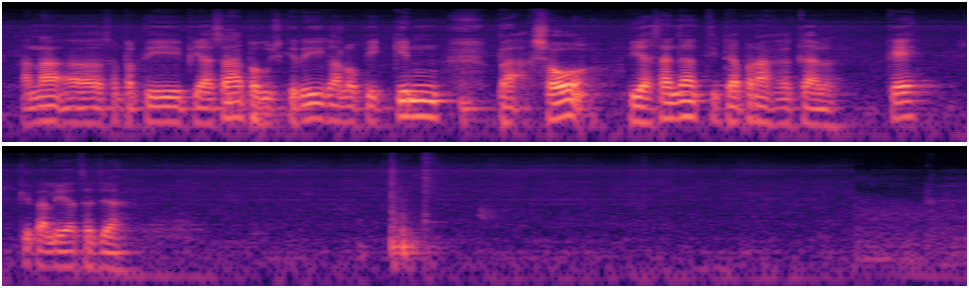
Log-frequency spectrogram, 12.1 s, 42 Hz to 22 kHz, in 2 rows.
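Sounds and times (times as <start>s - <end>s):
water boiling in a pot: 0.0s - 11.4s.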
